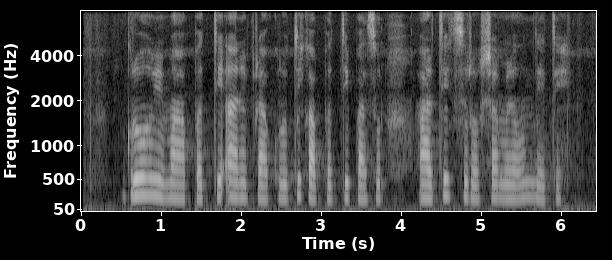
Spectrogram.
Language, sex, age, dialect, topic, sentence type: Marathi, female, 18-24, Northern Konkan, banking, statement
